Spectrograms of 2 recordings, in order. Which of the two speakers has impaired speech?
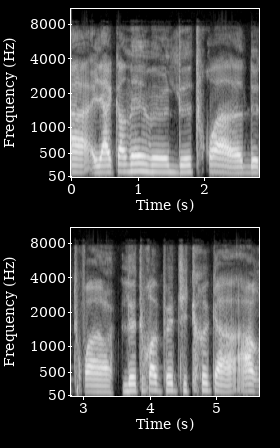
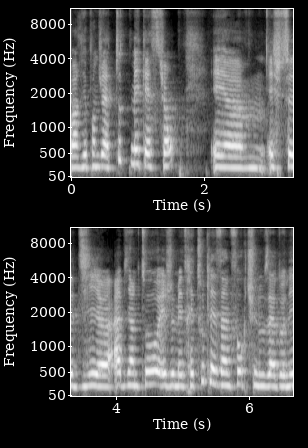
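The first: dystonia; from birth, oxygen loss at delivery, affects left forearm; involuntary muscle contractions, pain, no cure; speech disorder.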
